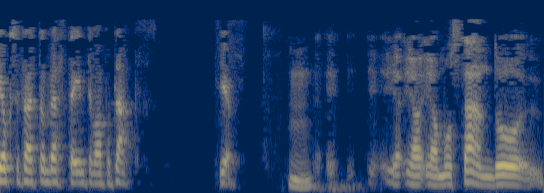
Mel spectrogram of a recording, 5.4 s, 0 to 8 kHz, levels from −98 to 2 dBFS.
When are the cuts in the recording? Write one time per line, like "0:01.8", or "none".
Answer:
none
